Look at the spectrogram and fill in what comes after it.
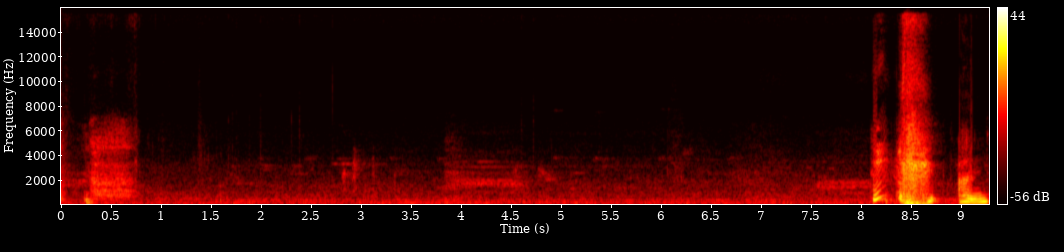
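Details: Sneezing with paper, from a 100-sneezes challenge: quiet room with a short burst near the start, then a loud voiced sneeze with a quick follow-up near the end.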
